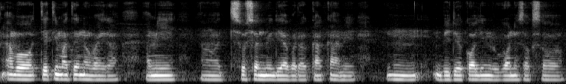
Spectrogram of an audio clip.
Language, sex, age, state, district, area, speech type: Nepali, male, 30-45, West Bengal, Darjeeling, rural, spontaneous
